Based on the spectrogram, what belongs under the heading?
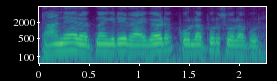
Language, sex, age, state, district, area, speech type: Marathi, male, 18-30, Maharashtra, Thane, urban, spontaneous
